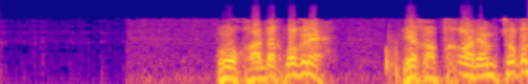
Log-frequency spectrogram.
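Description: A man speaks in a room.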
